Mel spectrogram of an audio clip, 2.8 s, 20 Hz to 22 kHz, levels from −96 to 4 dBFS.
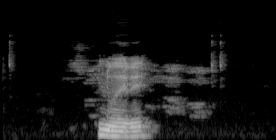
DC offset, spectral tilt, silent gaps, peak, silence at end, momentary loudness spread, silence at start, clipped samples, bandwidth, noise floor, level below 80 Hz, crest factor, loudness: under 0.1%; -7 dB/octave; none; -10 dBFS; 0.75 s; 24 LU; 0.9 s; under 0.1%; 7.8 kHz; -80 dBFS; -72 dBFS; 22 dB; -26 LUFS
